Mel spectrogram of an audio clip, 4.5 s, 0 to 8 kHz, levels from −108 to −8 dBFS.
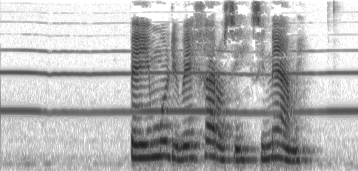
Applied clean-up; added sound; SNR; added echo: none; Wind instrument, woodwind instrument; 14 dB; none.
